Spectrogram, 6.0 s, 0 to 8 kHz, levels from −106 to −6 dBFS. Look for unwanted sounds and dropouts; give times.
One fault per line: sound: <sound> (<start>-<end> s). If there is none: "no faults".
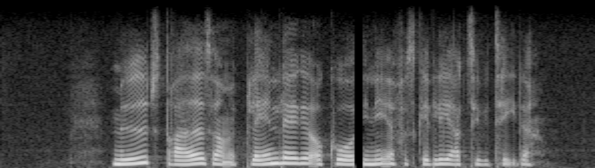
sound: dropout (3.5-3.6 s)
